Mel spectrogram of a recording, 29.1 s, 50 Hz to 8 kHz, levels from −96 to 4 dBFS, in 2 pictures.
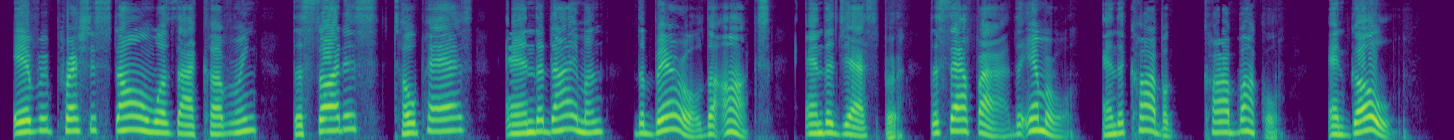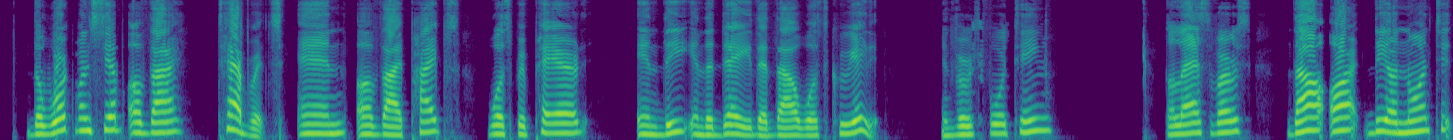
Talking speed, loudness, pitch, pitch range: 120 wpm, -17 LUFS, 205 Hz, 180-240 Hz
